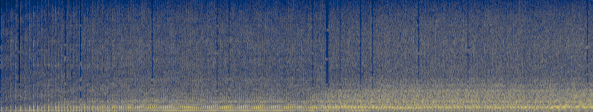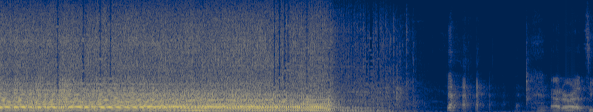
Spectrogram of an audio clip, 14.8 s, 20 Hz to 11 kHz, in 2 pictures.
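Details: 1937 Sears Water Witch 2.5 hp two-stroke outboard, 83 years old and stored in a shed, first run after revival, mounted in a vise. It rattles along at an even two-stroke buzz with a brief rev change, then shuts off cleanly: normal running.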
